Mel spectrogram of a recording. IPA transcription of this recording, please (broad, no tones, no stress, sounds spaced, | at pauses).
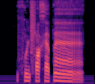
xʷ ĩ ɳ f ɑ x æ p æ̃ː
